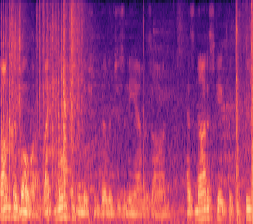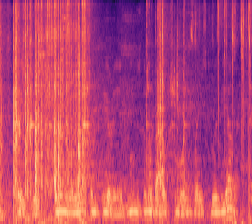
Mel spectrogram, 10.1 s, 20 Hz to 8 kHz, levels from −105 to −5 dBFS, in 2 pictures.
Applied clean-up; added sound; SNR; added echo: none; Coin (dropping); 3 dB; reverberation time 0.3 s.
